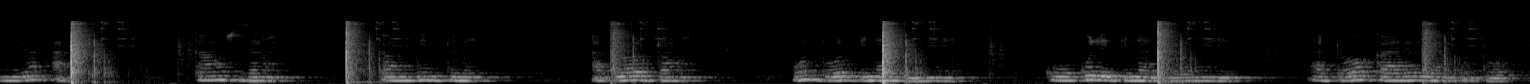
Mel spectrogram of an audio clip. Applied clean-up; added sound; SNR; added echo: none; Shatter; 3 dB; reverberation time 0.8 s.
